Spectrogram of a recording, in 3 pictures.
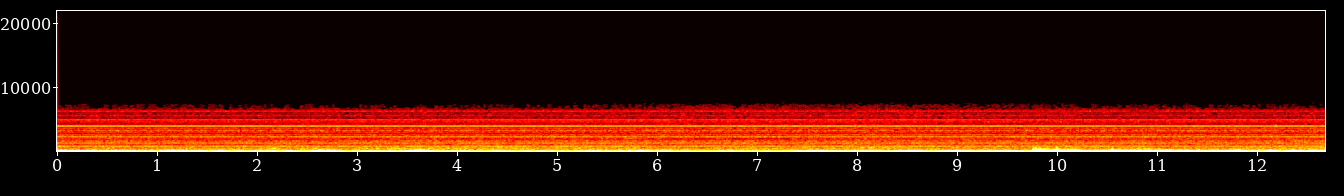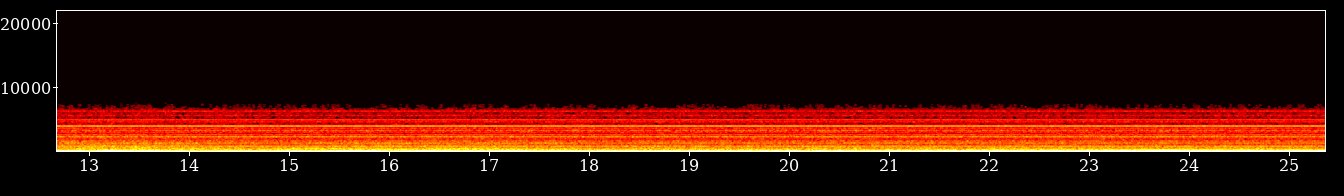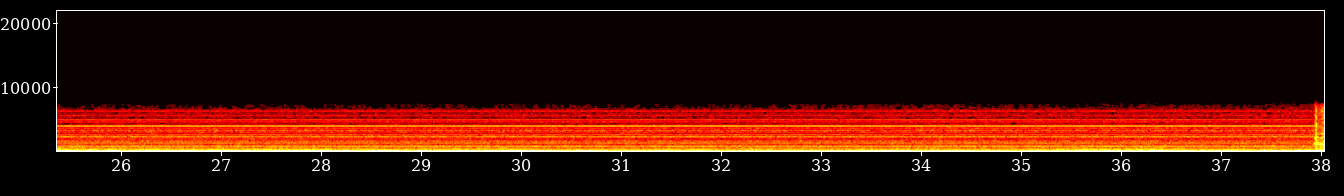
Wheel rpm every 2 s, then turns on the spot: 0, 0, 0, 0, 0, 0, 0, 0, 0, 0, 0, 0, 0, 0, 0, 0, 0, 0, 0.
none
